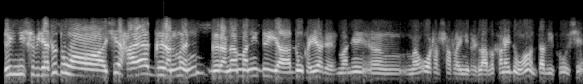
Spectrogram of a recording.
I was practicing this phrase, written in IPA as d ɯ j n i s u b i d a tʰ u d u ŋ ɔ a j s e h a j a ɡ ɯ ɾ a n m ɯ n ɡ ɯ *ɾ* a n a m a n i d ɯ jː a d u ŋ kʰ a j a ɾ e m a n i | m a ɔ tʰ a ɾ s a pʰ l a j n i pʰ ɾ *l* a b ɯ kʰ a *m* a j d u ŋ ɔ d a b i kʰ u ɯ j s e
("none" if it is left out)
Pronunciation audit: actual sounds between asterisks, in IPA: ɾ, l, n

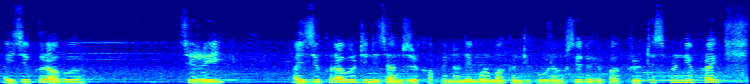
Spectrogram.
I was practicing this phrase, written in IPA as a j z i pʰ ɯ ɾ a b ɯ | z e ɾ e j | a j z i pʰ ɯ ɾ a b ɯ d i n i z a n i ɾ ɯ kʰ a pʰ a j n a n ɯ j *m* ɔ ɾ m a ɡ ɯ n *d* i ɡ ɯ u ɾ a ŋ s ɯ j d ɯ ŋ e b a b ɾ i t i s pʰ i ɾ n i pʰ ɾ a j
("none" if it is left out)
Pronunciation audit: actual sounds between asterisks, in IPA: m, d

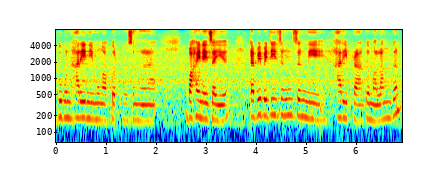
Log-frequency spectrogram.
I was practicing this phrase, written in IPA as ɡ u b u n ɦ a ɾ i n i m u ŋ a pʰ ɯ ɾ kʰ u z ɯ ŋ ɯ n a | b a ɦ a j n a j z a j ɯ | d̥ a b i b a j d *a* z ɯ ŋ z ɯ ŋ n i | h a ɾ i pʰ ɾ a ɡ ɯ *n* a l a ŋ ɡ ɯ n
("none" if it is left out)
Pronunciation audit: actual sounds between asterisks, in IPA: i, m

